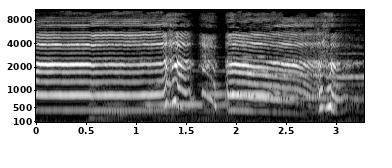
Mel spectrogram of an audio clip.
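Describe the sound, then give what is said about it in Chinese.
A child crying in a loud, high, wavering wail, with sobbing breaks where the pitch bends and drops, continuous throughout and heard alone. “你别哭嘛，我们只是逗逗你的嘛”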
